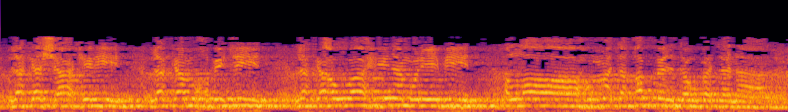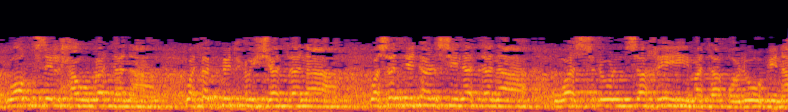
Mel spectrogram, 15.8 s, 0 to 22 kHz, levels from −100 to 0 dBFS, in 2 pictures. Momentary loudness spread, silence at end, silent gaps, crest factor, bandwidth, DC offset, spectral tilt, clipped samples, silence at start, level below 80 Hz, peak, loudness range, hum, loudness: 2 LU; 0 s; none; 10 dB; 5.8 kHz; under 0.1%; -10 dB/octave; under 0.1%; 0 s; -40 dBFS; -2 dBFS; 1 LU; none; -14 LUFS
